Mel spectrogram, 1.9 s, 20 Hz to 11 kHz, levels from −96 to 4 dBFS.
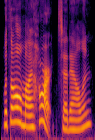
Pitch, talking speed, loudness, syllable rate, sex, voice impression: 260 Hz, 190 wpm, -16 LUFS, 4.2 syllables/s, female, very feminine, very young, very thin, very tensed, powerful, very bright, hard, very clear, very fluent, very cute, slightly intellectual, very refreshing, slightly sincere, slightly calm, very friendly, very unique, very wild, sweet, lively, slightly kind, slightly strict, intense, slightly sharp, slightly modest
